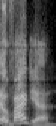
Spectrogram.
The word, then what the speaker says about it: Ovadia: Today's guest is Ovadia. I didn't even say that right, did I? You did, Ovadia.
